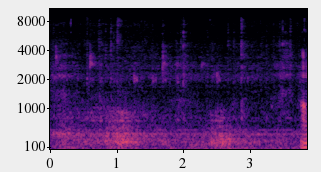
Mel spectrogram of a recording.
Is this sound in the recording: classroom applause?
no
